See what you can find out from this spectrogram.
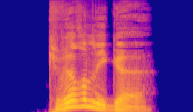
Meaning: inflection of quirlig: 1. strong/mixed nominative/accusative feminine singular 2. strong nominative/accusative plural 3. weak nominative all-gender singular 4. weak accusative feminine/neuter singular
- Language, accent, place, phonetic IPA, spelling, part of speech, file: German, Germany, Berlin, [ˈkvɪʁlɪɡə], quirlige, adjective, De-quirlige.ogg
